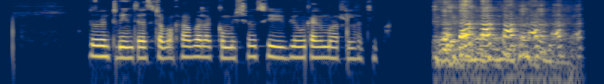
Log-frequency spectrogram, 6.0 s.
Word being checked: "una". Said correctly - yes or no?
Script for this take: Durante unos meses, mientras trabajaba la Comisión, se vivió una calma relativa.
no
